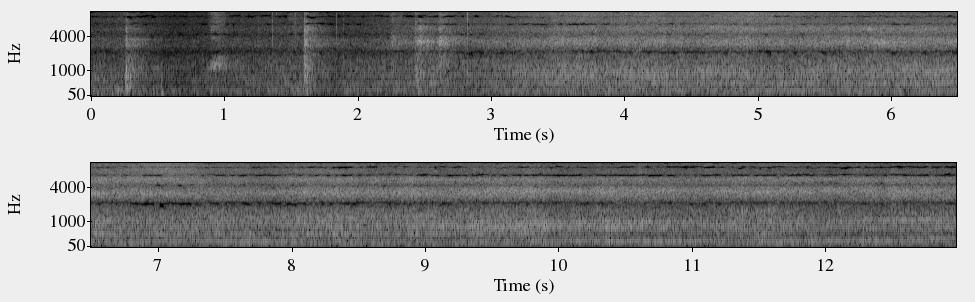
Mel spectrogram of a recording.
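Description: Running noise of an Indian Railways express train heard from on board as it gathers speed: a steady rumble of wheels on rail with a low hum, growing fuller a few seconds in. A few sharp clicks come near the start.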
